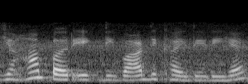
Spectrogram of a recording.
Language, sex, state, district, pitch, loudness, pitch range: Hindi, female, Punjab, Pathankot, 215 Hz, -18 LUFS, 200-235 Hz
